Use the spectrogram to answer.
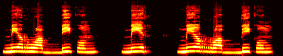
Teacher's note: یہاں پہ کیا ہے، نون ساکن مکمل طور پر آگے لام اور را کے ساتھ مل گیا، جس کی وجہ سے یہاں پہ کیا ہے، مکمل ادغام ہو رہا ہے۔ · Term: کامل ادغام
